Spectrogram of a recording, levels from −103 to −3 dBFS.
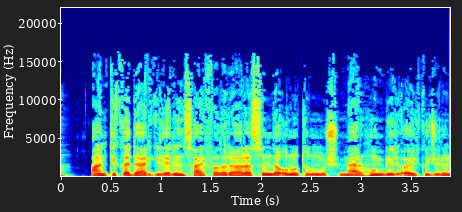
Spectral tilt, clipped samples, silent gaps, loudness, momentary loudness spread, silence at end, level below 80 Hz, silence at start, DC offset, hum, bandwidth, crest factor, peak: -6.5 dB/octave; under 0.1%; none; -18 LUFS; 4 LU; 0 s; -42 dBFS; 0 s; 0.3%; none; 15.5 kHz; 14 dB; -2 dBFS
